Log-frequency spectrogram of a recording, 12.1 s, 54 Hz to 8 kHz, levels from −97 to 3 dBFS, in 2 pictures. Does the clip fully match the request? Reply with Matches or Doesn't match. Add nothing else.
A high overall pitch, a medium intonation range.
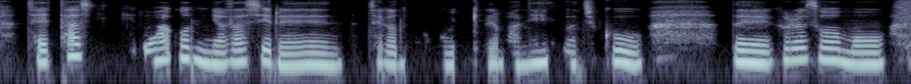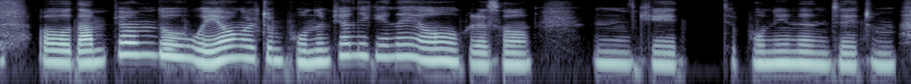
Matches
